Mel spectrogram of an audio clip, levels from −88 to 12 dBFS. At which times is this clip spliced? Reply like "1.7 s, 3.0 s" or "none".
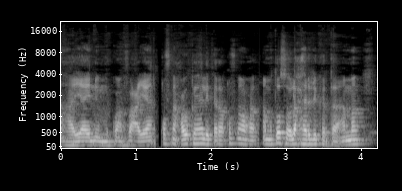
1.3 s

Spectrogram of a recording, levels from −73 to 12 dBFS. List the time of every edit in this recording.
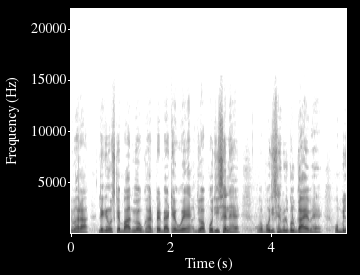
2.4 s

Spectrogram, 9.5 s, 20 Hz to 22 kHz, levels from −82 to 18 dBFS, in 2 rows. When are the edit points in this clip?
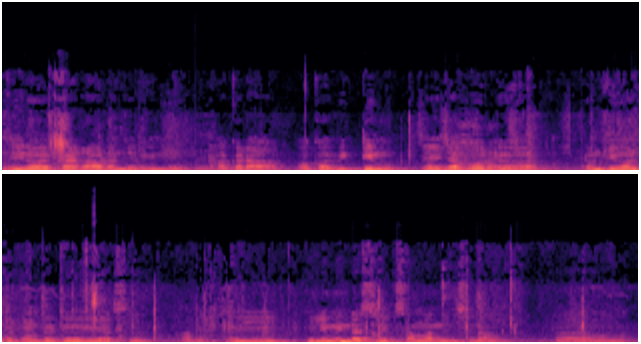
1.5 s, 4.2 s

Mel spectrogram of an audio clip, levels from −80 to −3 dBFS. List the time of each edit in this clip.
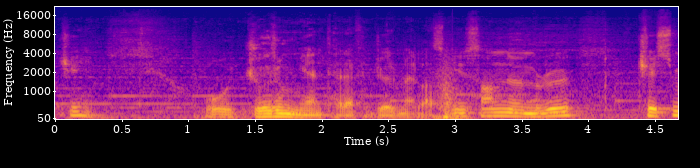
3.0 s

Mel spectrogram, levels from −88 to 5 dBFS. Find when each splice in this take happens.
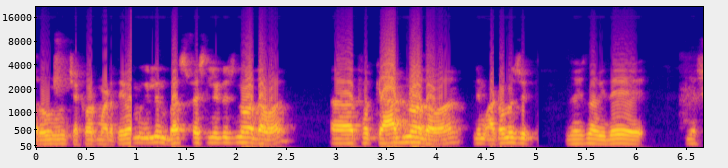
1.0 s, 5.0 s

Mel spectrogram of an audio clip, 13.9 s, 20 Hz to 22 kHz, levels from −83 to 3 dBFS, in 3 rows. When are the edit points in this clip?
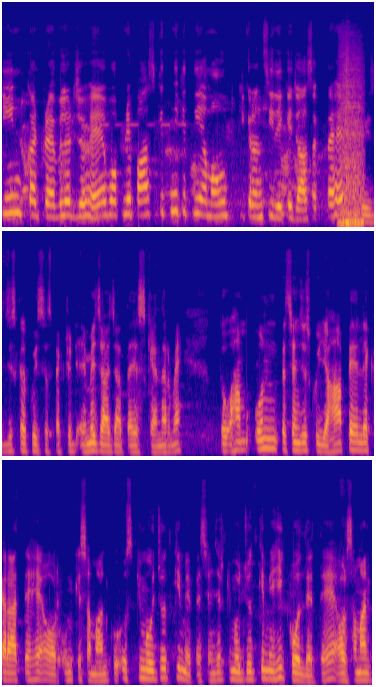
4.4 s

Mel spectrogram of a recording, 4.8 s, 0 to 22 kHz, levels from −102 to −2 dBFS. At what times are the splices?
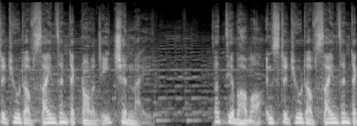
none

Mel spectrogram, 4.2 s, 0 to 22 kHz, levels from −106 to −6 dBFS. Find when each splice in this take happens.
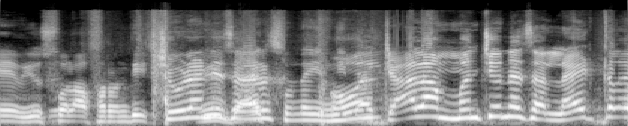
2.5 s

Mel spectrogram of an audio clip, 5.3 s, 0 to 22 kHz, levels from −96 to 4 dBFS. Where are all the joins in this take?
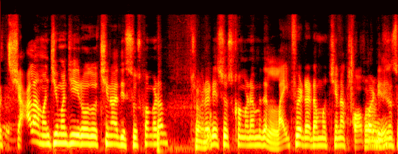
2.7 s

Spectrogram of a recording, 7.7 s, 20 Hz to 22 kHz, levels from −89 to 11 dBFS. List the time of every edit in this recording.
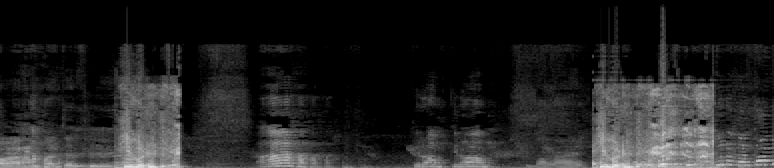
5.9 s

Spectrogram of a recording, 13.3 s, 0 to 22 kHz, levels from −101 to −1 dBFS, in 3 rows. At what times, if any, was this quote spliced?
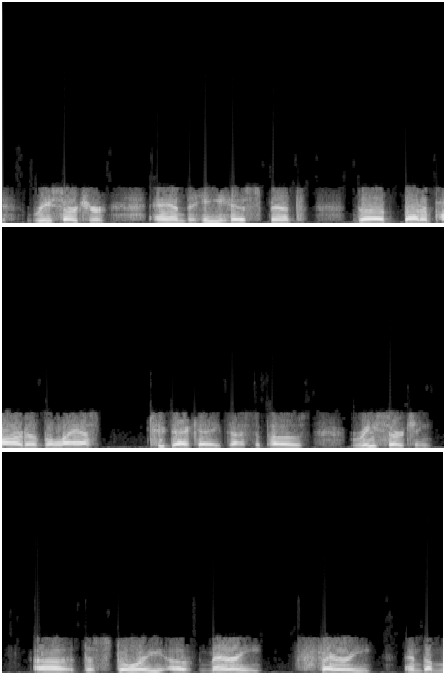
6.3 s

